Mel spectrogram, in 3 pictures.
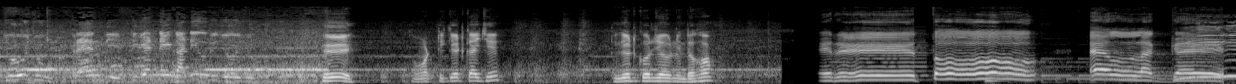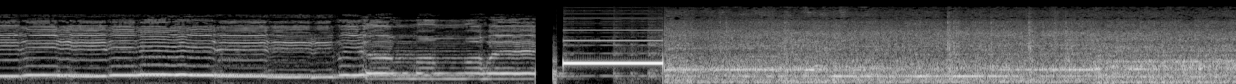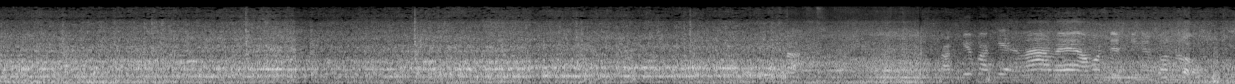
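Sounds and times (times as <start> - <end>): passenger train running: 0.0 - 7.8, 19.0 - 37.0
background music: 9.2 - 12.8
loud electronic beep: 17.9 - 19.0.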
